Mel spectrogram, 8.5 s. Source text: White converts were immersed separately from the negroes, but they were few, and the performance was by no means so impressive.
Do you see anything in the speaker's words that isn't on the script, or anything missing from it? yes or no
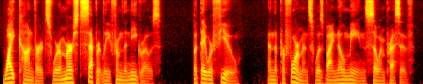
no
